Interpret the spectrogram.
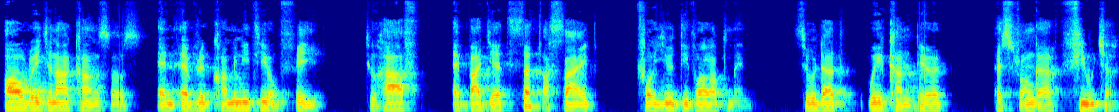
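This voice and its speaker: A Ghanaian clergyman with a Ghanaian accent gives a measured, earnest formal address at a church meeting. His voice is medium in pitch with a level tone, and the audio quality is poor.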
